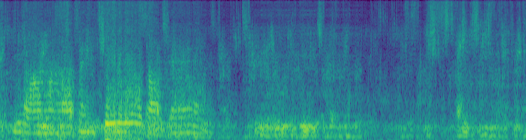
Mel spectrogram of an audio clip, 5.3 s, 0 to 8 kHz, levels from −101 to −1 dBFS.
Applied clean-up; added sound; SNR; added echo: neural separator model SepFormer DNS4.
